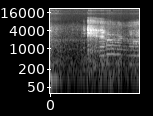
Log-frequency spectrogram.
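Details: A helpless, hungry cat being offered food gives one short, bright meow after a quiet pause, with a faint murmur of a person in the background.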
